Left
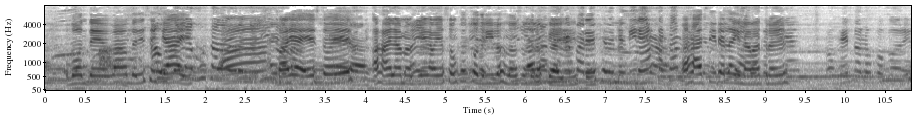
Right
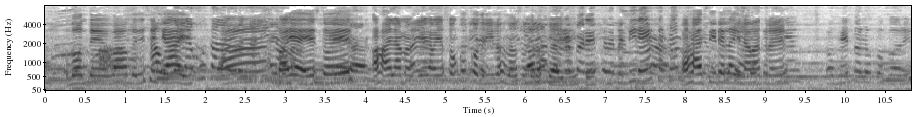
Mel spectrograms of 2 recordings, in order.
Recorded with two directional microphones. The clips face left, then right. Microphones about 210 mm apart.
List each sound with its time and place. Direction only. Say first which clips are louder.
0.3 s a woman's voice: left 3 dB; 15° left (ahead or behind)
4.2 s a woman's voice: left 4 dB; 25° left (ahead or behind)
6.6 s a woman's voice: left 4 dB; 55° left (ahead or behind)
7.3 s speech: right 1 dB; 30° right (ahead or behind)
8.0 s a woman's voice: even; 5° left (ahead or behind)
8.6 s a woman's voice: left 3 dB; 25° left (ahead or behind)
